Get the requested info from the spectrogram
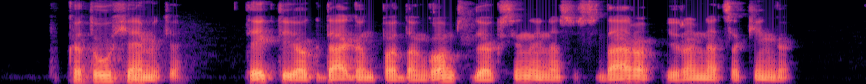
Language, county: Lithuanian, Klaipėda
